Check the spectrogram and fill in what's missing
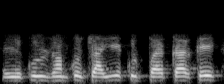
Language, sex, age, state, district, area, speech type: Hindi, female, 60+, Uttar Pradesh, Ghazipur, rural, conversation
